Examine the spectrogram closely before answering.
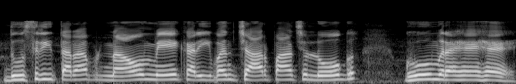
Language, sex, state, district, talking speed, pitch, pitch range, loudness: Hindi, female, Haryana, Jhajjar, 125 wpm, 215 Hz, 200-225 Hz, -13 LUFS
